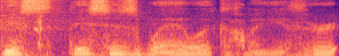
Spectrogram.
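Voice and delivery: put-on whisper. Speaker retells what a man on a live stream said, imitating a whisper. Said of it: "he's whispering".

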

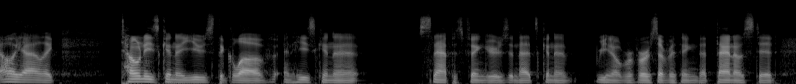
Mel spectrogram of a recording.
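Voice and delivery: plain

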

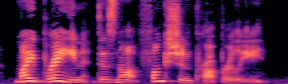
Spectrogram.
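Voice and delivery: ordinary delivery

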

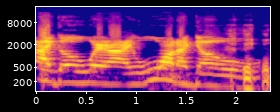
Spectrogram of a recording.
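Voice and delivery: very slow, loud growly voice, "go" stretched out. Recommending a show, quoting Wolverine in a growly Wolverine voice. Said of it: "He's got this real growly voice".

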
